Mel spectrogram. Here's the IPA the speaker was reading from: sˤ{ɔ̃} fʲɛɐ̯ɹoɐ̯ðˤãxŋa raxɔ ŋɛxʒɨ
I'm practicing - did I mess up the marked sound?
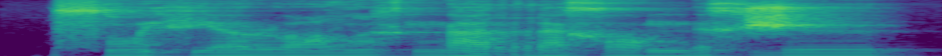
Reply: yes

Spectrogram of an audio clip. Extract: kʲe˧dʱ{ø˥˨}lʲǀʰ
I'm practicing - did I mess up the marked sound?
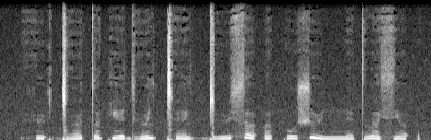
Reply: yes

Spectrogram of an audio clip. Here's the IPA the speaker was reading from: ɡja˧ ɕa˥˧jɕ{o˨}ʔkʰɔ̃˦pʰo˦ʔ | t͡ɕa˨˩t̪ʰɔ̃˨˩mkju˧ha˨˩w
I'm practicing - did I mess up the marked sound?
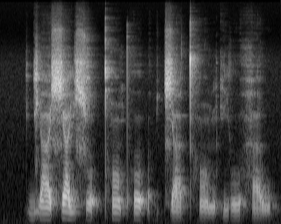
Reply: no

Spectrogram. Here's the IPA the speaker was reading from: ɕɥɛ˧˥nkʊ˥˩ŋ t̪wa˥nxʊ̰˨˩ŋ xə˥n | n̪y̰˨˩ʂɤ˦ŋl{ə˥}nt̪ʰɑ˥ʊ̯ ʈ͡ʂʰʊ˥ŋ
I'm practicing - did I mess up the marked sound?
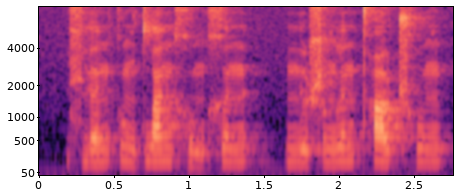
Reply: no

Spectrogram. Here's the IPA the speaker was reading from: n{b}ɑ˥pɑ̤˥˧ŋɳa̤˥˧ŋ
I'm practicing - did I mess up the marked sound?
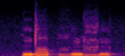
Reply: yes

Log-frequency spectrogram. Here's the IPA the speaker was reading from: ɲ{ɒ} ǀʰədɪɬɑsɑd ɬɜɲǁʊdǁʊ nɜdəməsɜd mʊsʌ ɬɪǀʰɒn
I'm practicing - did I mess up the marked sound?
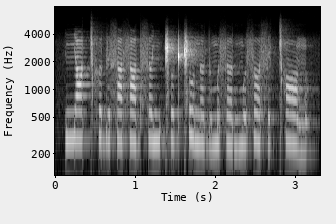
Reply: yes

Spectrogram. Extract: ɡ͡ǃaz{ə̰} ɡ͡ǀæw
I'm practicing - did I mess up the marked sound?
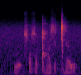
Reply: yes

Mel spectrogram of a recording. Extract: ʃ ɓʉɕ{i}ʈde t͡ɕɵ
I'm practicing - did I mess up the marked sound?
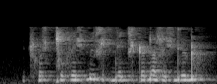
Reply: no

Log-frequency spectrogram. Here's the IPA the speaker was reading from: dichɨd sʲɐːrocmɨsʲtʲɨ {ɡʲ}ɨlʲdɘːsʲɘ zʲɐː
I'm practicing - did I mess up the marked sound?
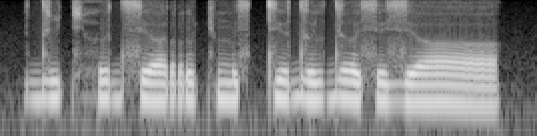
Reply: yes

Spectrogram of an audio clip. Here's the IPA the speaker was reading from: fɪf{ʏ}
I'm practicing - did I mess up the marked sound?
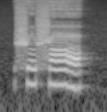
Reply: yes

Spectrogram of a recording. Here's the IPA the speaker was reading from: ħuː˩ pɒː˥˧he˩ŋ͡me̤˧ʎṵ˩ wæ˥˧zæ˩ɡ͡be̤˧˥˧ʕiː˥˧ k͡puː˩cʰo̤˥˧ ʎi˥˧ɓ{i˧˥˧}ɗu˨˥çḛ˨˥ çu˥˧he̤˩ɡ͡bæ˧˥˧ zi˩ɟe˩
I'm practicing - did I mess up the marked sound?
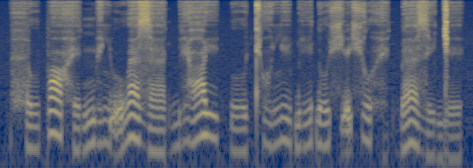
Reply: yes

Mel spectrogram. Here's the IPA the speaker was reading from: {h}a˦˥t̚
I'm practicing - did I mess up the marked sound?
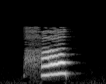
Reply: no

